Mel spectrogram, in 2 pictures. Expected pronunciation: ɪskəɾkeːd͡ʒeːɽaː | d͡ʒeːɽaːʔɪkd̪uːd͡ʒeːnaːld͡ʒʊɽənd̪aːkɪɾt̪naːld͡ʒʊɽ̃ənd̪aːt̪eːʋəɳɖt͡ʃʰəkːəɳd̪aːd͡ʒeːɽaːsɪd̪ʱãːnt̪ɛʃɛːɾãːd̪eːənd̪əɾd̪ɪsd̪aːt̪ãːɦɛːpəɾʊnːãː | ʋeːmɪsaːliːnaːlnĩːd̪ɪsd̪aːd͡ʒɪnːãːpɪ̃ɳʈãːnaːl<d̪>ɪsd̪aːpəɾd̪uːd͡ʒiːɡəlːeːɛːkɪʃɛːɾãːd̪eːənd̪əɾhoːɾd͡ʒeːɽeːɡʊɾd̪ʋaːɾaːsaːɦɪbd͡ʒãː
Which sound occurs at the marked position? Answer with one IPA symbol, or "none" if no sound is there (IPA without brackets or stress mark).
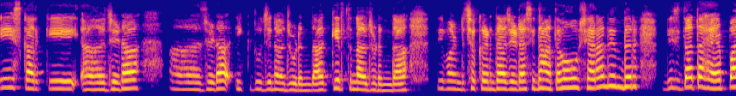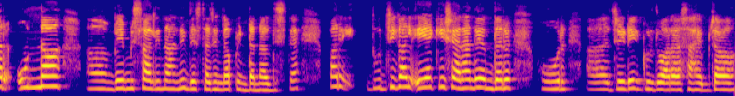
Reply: d̪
